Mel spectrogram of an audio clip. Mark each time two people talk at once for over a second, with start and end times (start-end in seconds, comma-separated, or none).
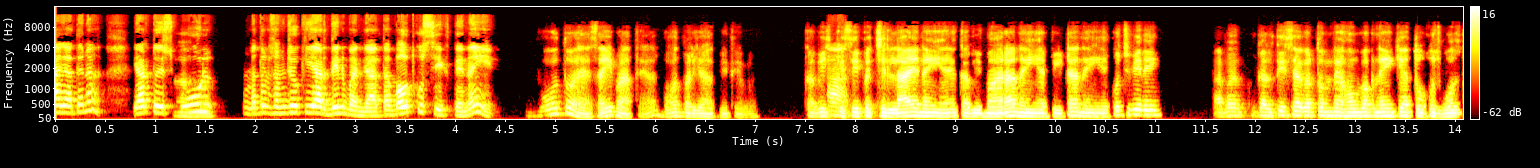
none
